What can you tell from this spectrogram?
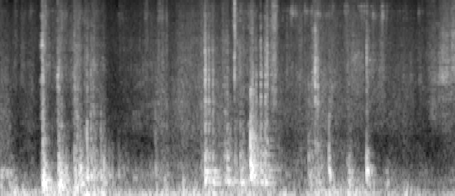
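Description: Irregular knocks, taps and thumps against a kayak hull while a just-caught white bass is handled and unhooked.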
